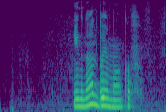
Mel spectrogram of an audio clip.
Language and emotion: Russian, neutral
